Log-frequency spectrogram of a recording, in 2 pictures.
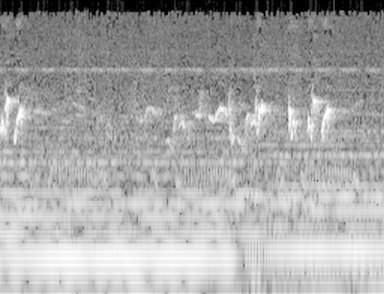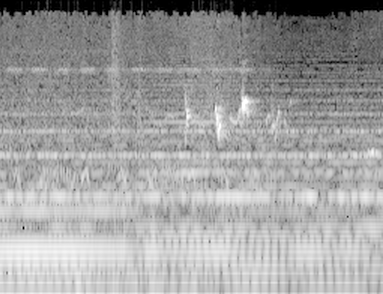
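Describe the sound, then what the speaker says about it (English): A dark-capped bulbul sings repeated bright, chirpy phrases in a wild African safari setting, clear and fairly close over a steady low drone of background noise. "This is a dark-capped bulbul."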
